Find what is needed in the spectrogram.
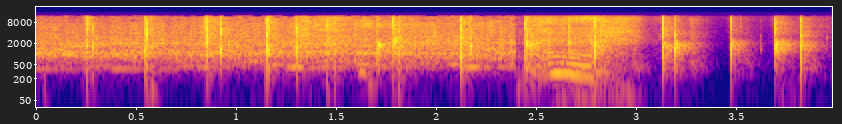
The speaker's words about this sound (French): Mesdames et messieurs du tribunal, aujourd'hui, nous accueillons un invité d'exception que le monde entier nous envie. Grande star de cinéma, charmeur aux mille visages, veuillez faire un tonnerre d'applaudissements pour Brad Pitt.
